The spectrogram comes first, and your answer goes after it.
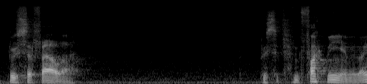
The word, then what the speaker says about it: Bucephala: Bucephalia. Bucephala.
